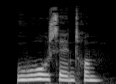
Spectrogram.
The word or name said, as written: urocentrum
